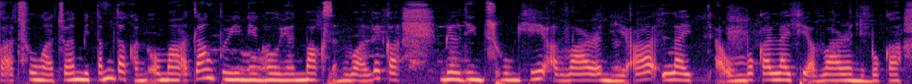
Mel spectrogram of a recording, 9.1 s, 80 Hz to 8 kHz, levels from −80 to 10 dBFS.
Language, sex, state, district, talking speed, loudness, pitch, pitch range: Mizo, female, Mizoram, Aizawl, 265 wpm, -12 LUFS, 225 Hz, 215-235 Hz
